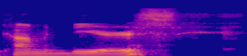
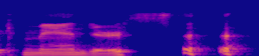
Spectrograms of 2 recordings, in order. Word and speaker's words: Commanders: 13 letters you said you said the washington commandeers they're the commanders uh to be fair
